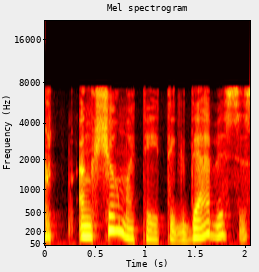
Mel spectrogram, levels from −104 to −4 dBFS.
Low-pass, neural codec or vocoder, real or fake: 7.2 kHz; none; real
